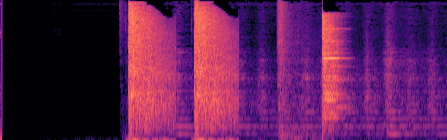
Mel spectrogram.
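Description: Metallic clang and crash sound effects of a robot being struck down. After a second of silence come two loud ringing hits close together, then two lighter clanks, the last with a ringing tone, over a low hum.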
